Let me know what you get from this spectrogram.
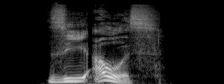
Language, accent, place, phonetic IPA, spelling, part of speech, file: German, Germany, Berlin, [ˌziː ˈaʊ̯s], sieh aus, verb, De-sieh aus.ogg
- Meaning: singular imperative of aussehen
